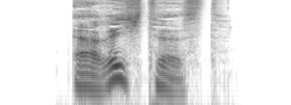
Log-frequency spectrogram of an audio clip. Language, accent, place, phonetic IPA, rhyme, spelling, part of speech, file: German, Germany, Berlin, [ɛɐ̯ˈʁɪçtəst], -ɪçtəst, errichtest, verb, De-errichtest.ogg
- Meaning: inflection of errichten: 1. second-person singular present 2. second-person singular subjunctive I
